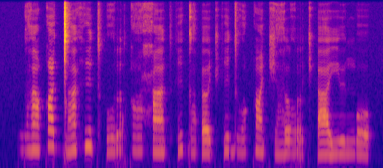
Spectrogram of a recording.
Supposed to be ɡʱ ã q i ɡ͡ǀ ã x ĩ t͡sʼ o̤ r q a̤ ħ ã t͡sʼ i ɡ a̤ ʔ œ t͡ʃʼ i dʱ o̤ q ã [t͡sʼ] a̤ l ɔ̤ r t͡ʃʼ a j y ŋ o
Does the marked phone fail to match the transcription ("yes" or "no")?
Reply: yes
